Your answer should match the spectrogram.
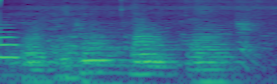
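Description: A solo trombone's held note ends right at the start, and the band's brass carries on with a short passage of low accompanying notes that thins out near the end.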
